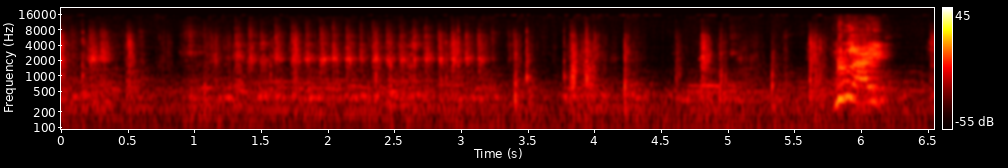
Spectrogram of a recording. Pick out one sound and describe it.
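A crowd murmurs and chatters in the background.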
